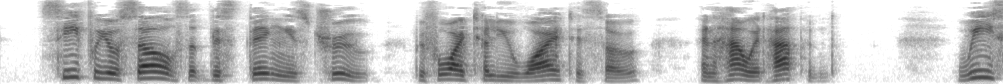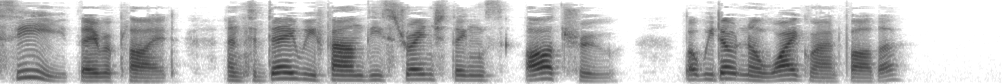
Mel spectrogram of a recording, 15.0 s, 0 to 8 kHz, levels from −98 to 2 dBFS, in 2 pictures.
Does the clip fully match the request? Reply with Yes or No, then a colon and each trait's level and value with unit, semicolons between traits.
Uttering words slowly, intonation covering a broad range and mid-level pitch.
No: average, 165 wpm; wide, 5.8 semitones; medium, 165 Hz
